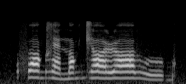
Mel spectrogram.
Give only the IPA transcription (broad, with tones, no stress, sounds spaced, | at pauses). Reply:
f ɒː˦ ɡ z æ˨ n̪ ɒ˥ ɡ d͡ʒ ɒː˦ ɭ ɒː˦ v uː˩ ɡ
